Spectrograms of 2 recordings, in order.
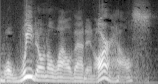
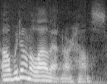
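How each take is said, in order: First: It is said in a smug, self-righteous tone. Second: It is said in a plain, matter-of-fact tone.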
